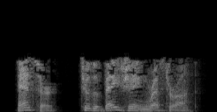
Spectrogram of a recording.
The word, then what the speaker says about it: Beijing: Beijing is pronounced with a falling, rising tone, followed by a high-level tone. Say it again. – Beijing. Beijing.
